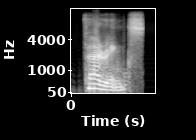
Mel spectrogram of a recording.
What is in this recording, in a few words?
"pharynx", Indian; Dictionary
